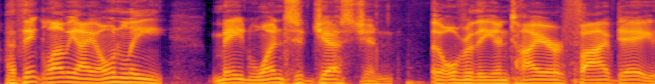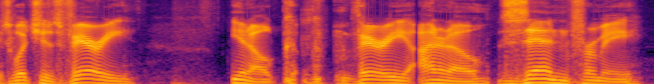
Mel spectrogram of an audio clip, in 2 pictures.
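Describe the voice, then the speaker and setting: Radio host man, slightly congested, halting rambling talk, bright forceful voice, dry studio sound. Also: medium pitch, no room sound. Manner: rambling, halting, many restarts. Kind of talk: casual morning radio chat. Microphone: studio microphone.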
